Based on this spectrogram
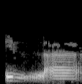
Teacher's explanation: Bacaannya idgham masuk ya illa, kemudian penulisannya pun juga dirangkai menjadi seperti itu illa ya, tanpa nun ya, jadi langsung ke lamnya yang tasydid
